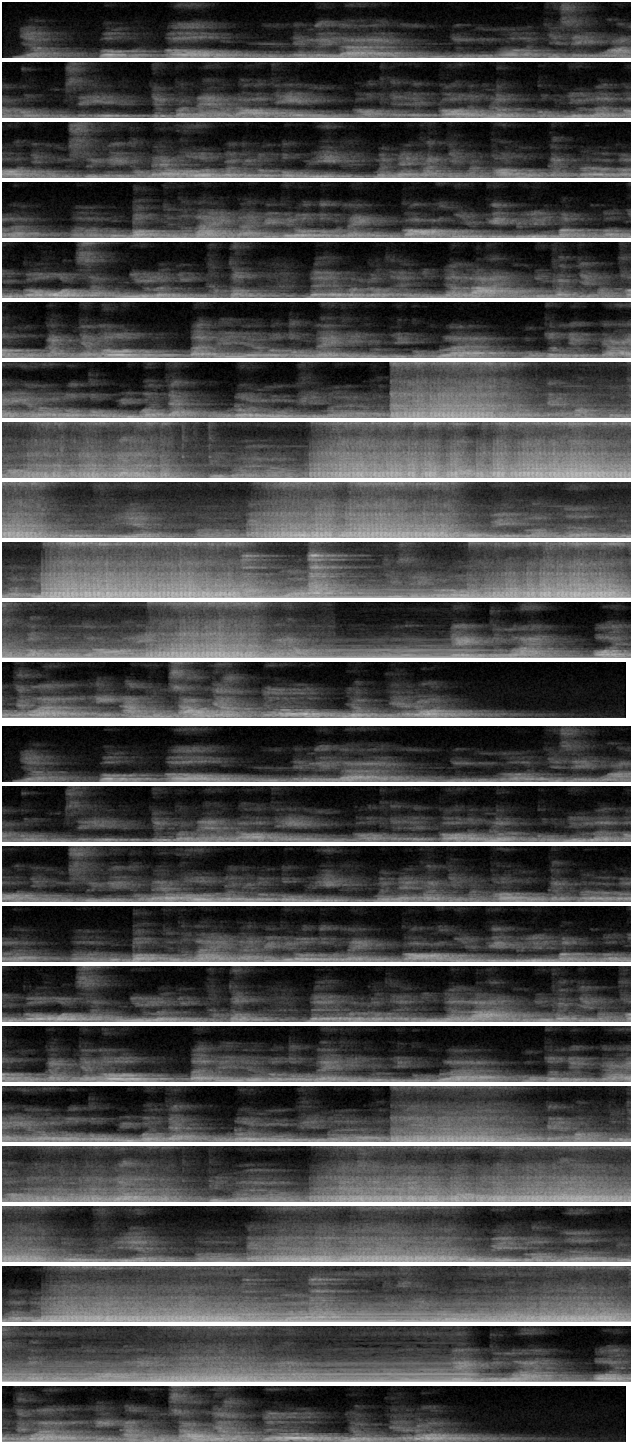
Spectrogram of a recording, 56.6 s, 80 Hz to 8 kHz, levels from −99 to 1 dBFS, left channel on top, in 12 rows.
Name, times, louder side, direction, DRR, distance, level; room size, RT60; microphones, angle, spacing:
voice 1, 1.2-5.6 5.8-14.3 14.7-24.6 25.0-34.0 34.6-35.3 35.5-37.3 37.6-38.9 39.2-43.4 43.8-50.3 50.5-51.2 51.6-55.3, equal, 5° left, -10 dB, 1.7 m, -41 dB
Tools, 31.2-32.3 33.0-34.6 35.3-38.2 38.9-39.0 39.6-41.3 41.7-41.8 42.6-45.1 45.5-45.6 45.9-47.3 48.3-49.3, left 4 dB, 35° left, 0.5 m, -32 dB
sound 1, 43.5-53.0, right 3 dB, 50° right, 0.4 m, -31 dB
8.0 x 6.0 x 4.8 m, 1.4 s
head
